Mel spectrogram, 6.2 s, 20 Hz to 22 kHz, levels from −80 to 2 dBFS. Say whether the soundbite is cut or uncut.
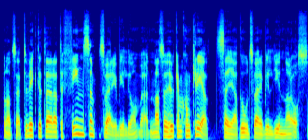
cut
